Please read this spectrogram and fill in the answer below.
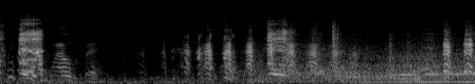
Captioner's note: Hullabaloos laugh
